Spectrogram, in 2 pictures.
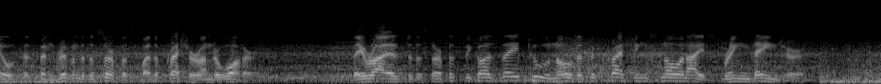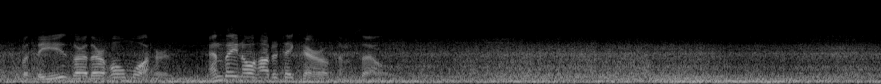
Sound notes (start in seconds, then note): none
